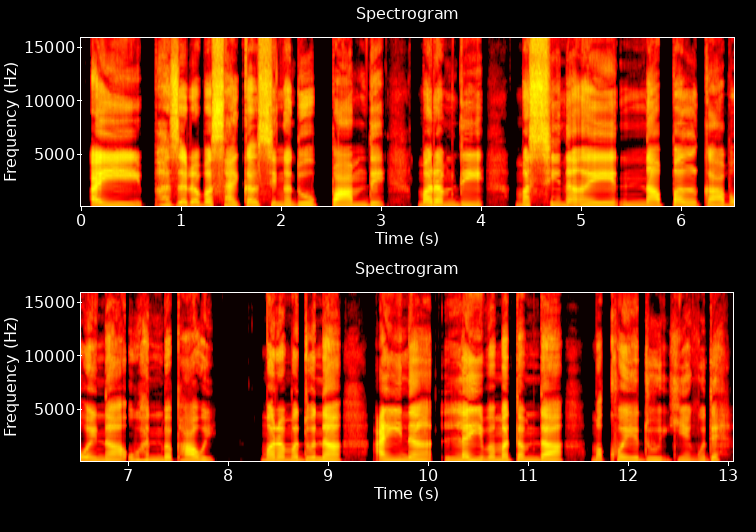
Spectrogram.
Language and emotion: Manipuri, disgusted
